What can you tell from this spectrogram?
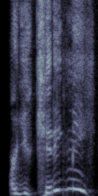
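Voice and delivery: high, disbelieving outburst; incredulous. Real, not acted. Outraged at praise for Putin.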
